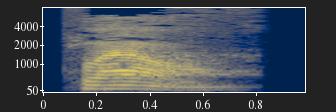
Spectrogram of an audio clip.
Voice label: "plow", american; PHONETIC

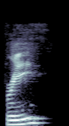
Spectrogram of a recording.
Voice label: "breathe", american

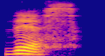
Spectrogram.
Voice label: "THIS", american

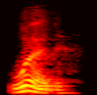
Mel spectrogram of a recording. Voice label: "WOOD", phonetic

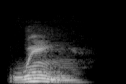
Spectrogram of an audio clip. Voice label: "WING", american

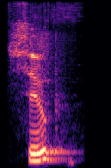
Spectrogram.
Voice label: "SOUP", american

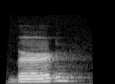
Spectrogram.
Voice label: "BIRD", american; PHONETIC

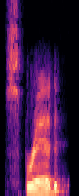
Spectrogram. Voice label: "SPREAD", american

